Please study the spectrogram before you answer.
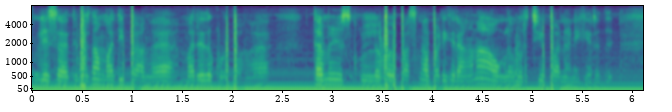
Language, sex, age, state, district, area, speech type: Tamil, female, 30-45, Tamil Nadu, Kallakurichi, rural, spontaneous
